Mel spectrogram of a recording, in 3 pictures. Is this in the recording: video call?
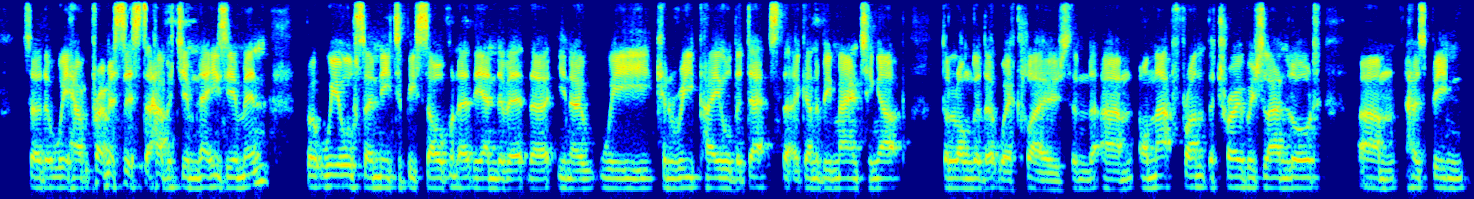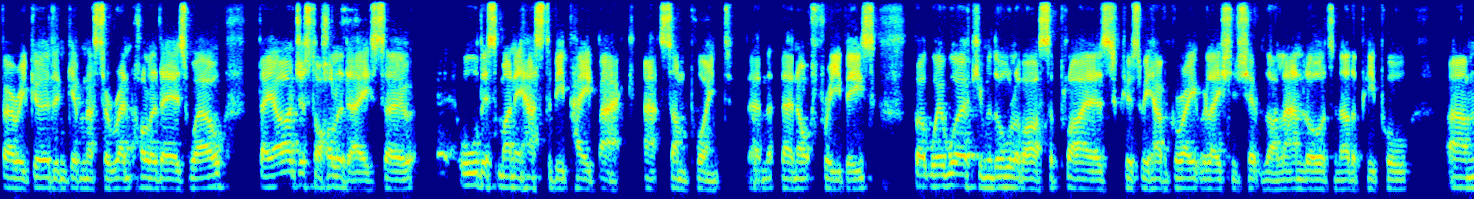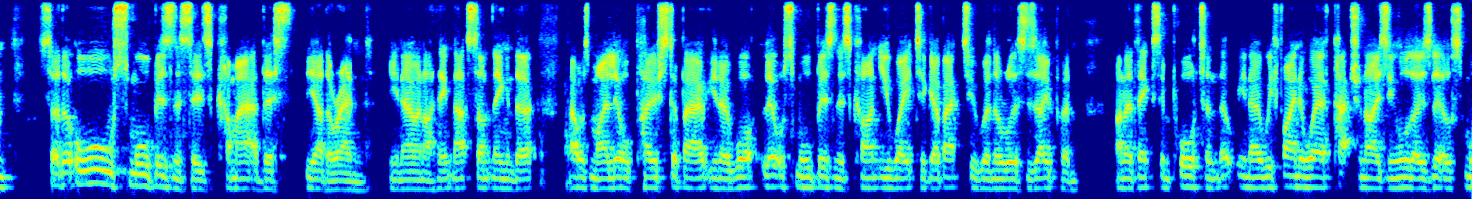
yes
